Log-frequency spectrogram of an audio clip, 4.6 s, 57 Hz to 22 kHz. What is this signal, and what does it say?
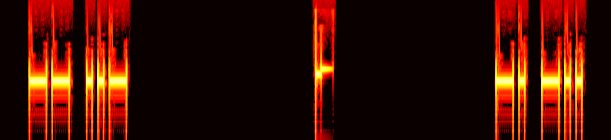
Morse code, heard as a keyed tone, about 28 wpm, 700 Hz. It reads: MU ND
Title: Top Two Letter Combinations in Words 28wpm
